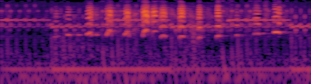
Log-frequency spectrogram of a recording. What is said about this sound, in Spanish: Van volando y mandando señales. Pues claro, esos son los que salen con la boca abierta en todas las fotos. El sonido de estos murciélagos se parece a un chiflidito.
